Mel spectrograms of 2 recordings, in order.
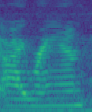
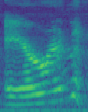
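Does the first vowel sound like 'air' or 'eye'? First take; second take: eye; air. First: The first vowel sounds like 'eye'. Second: The first vowel sounds like 'air'. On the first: The speaker calls it wrong. "I've been pronouncing it wrong. I don't know why I say Iran" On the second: The speaker calls it right. "It's Aran"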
